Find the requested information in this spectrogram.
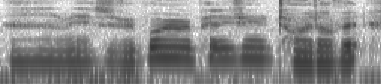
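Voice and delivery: quiet, quick mumble to herself; muttered recap. Real, not acted. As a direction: softly run back over the points under your breath. Mumbles back over her points.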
